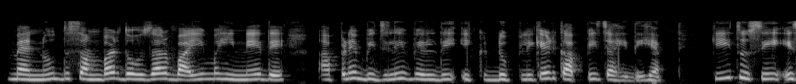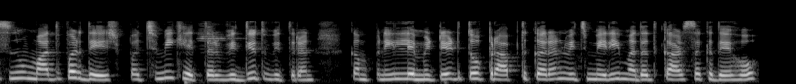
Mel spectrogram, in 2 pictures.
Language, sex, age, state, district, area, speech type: Punjabi, female, 18-30, Punjab, Jalandhar, urban, read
